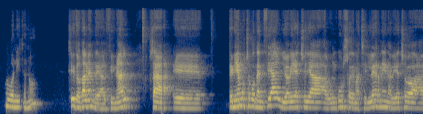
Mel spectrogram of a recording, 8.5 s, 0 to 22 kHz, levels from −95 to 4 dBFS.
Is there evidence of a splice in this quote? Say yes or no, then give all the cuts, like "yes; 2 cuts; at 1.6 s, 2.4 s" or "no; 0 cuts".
no; 0 cuts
